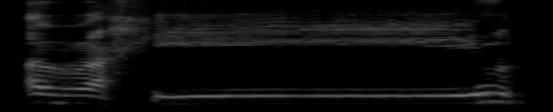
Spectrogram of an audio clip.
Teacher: پہلے ہم 2 حرکت دے رہے ہیں لیکن آخر میں زیادہ لمبا کر دیتے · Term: مد عارض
